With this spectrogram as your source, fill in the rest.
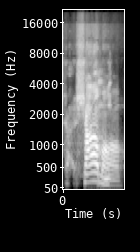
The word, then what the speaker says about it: Dzhamal: Dzhamal. Dzhamal, is that how you say his name? Shamal, right? Shamal. That will make much more sense. DZ or Z for you Americans.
